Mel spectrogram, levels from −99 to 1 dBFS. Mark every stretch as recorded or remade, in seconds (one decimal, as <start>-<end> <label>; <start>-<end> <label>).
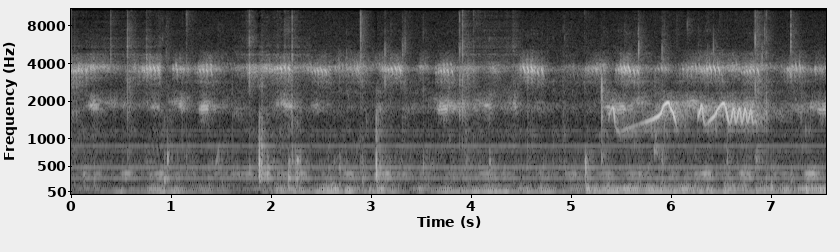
0.0-0.9 remade; 0.9-1.7 recorded; 1.7-2.4 remade; 2.4-3.9 recorded; 3.9-4.5 remade; 4.5-7.6 recorded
